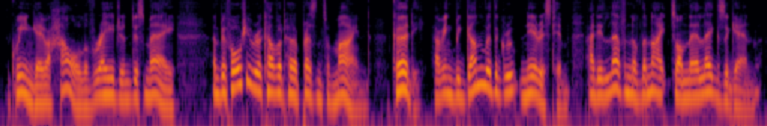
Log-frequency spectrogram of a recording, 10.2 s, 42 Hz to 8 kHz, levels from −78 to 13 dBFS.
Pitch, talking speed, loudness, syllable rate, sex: 145 Hz, 200 wpm, -19 LUFS, 5.7 syllables/s, male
